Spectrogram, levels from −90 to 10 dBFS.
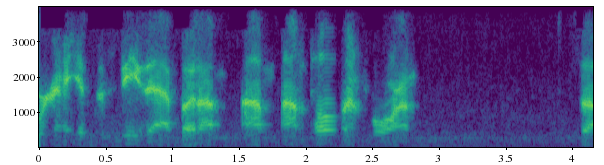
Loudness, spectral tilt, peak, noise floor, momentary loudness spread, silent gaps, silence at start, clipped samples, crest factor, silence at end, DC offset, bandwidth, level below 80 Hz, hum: -16 LUFS; -4.5 dB/octave; -2 dBFS; -60 dBFS; 6 LU; none; 0 s; under 0.1%; 16 dB; 0 s; under 0.1%; 4 kHz; -66 dBFS; none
